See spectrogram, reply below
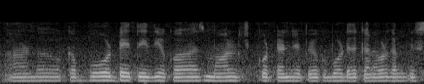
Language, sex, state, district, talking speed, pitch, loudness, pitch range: Telugu, male, Andhra Pradesh, Chittoor, 210 wpm, 170 Hz, -26 LUFS, 165-175 Hz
